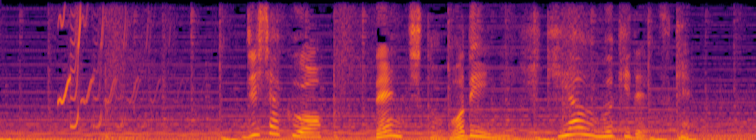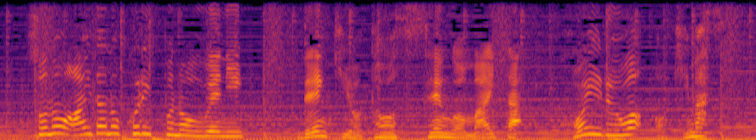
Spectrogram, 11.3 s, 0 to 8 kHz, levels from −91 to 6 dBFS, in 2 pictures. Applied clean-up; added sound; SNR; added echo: none; none; none; none.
